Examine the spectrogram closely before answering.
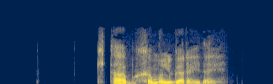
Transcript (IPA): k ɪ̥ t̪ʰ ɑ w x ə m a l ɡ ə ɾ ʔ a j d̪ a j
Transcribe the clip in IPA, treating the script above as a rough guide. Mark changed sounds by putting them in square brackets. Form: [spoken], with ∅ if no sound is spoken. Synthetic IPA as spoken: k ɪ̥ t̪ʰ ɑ [b] x ə m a l ɡ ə ɾ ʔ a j d̪ a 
